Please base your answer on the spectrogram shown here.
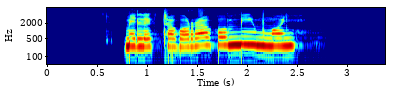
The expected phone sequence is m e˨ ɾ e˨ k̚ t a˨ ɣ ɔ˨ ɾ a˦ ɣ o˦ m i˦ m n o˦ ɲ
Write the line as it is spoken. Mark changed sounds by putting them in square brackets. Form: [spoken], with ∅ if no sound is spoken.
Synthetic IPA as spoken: m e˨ [l] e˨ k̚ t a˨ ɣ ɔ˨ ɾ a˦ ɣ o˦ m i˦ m [ŋ] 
